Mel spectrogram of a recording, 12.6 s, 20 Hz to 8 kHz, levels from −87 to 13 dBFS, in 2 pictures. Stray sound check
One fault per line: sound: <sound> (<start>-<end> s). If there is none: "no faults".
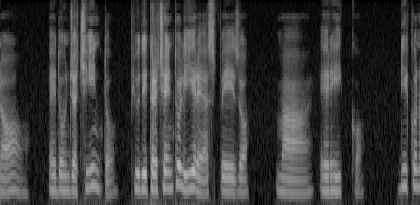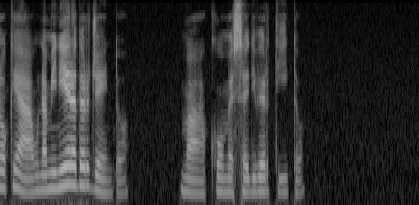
no faults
